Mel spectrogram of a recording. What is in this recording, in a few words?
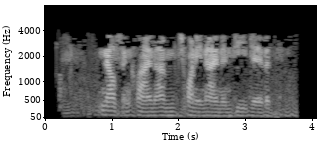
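Sheriff Dispatch, Scanner audio recording archive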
